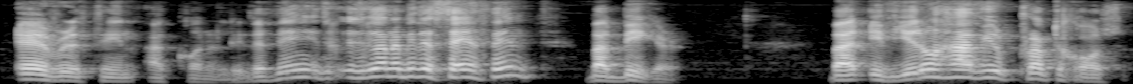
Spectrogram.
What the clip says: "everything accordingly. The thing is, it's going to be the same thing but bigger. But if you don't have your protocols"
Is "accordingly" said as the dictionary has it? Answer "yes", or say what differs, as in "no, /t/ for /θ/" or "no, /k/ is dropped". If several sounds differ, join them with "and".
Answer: no, /ŋ/ is dropped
